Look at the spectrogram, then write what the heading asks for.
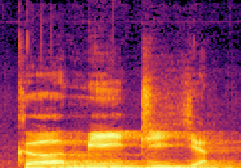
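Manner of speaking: "Comedian" drawn out slowly, each syllable separated. Shown as a demonstration. Teacher showing syllables of an example word, slow and divided. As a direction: stretch "Comedian" into co-me-di-an.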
